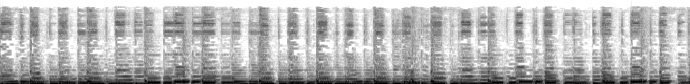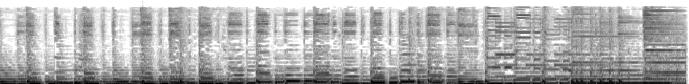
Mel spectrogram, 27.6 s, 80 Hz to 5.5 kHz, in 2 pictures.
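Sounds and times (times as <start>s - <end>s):
guitar playing a shuffle in E: 0.0s - 27.5s.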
